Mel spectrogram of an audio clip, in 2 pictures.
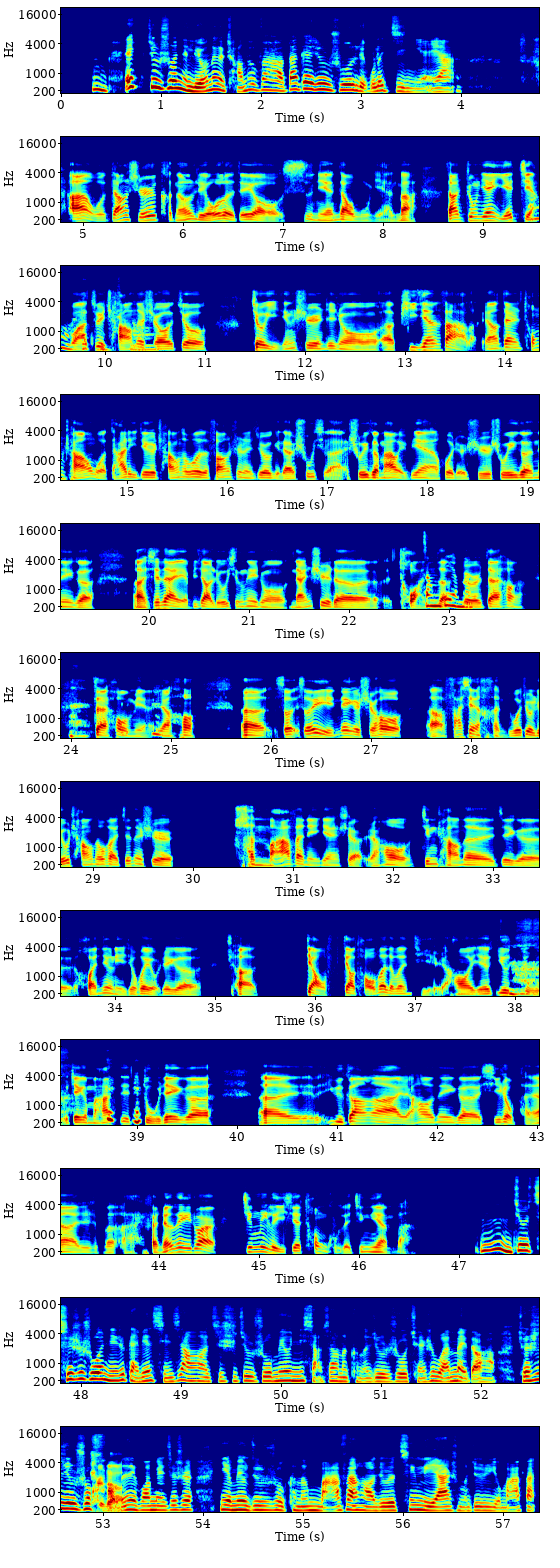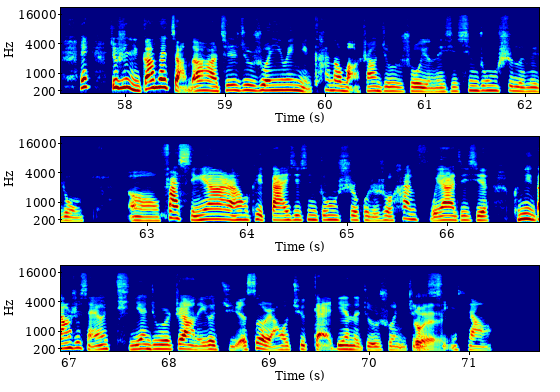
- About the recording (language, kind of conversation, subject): Chinese, podcast, 你能分享一次改变形象的经历吗？
- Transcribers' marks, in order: laugh; laugh; other background noise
